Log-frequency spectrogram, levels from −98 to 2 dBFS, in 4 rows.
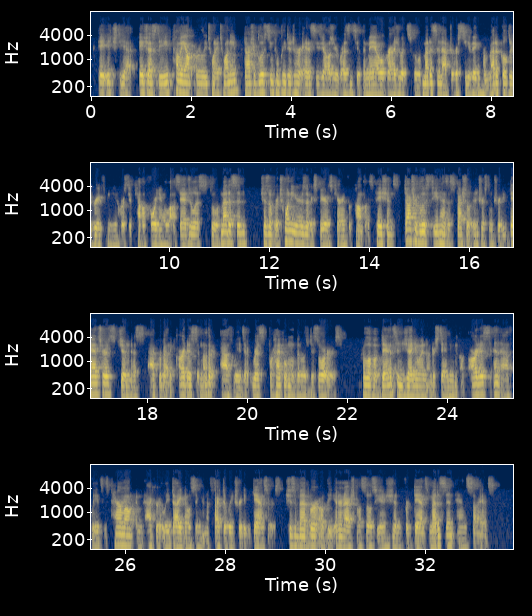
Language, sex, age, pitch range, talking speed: English, male, 20-39, 110-135 Hz, 170 wpm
